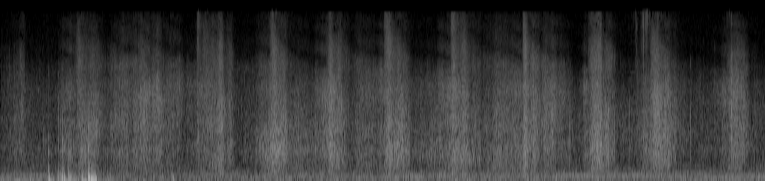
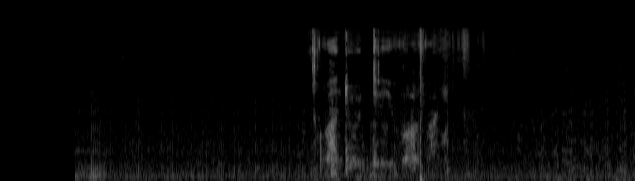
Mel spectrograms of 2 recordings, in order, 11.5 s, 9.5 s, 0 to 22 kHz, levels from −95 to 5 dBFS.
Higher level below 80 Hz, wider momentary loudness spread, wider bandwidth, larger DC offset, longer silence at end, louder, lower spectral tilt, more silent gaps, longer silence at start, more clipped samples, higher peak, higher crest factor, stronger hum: first, -52 dBFS vs -80 dBFS; about the same, 11 LU vs 13 LU; first, 16.5 kHz vs 11.5 kHz; neither; about the same, 0 s vs 0 s; first, -45 LUFS vs -54 LUFS; first, -3.5 dB/octave vs -1 dB/octave; neither; second, 0 s vs 1.1 s; neither; about the same, -22 dBFS vs -24 dBFS; second, 24 dB vs 38 dB; neither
